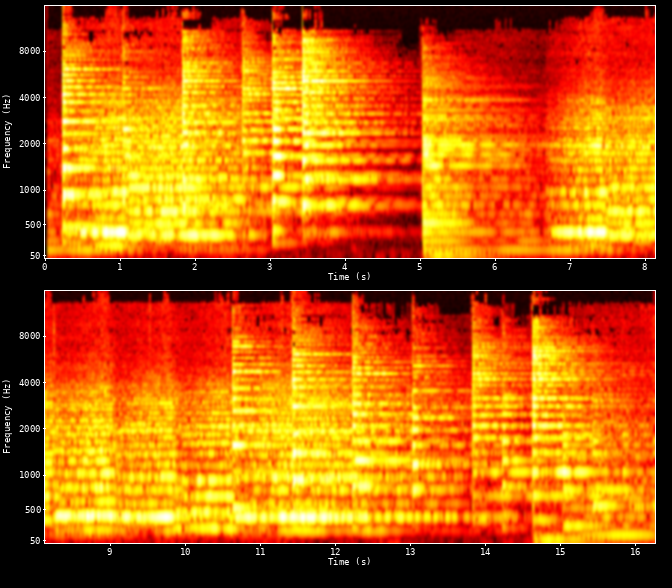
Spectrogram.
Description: آهنگ موبایل بی کلام و سنتی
